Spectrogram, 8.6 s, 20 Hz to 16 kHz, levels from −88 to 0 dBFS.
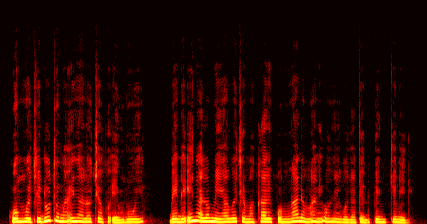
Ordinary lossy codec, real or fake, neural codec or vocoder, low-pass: none; fake; codec, 44.1 kHz, 3.4 kbps, Pupu-Codec; 14.4 kHz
